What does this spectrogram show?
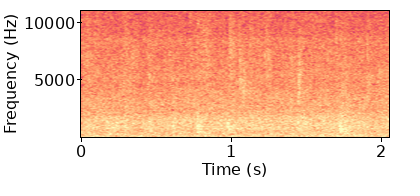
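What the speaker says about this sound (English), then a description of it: "It's raining." Rain falls steadily in Northland, a dense, even patter of drops on surfaces that holds constant at moderate volume with no voices.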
